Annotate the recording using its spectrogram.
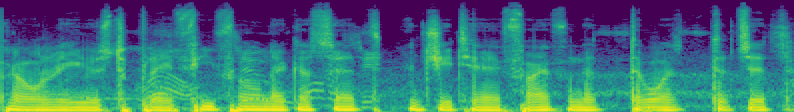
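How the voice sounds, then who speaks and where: Over music in the background, a man with a very deep, low pitch and a German accent speaks at a very fast pace. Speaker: gaming YouTuber. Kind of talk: gameplay commentary. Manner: halting.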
